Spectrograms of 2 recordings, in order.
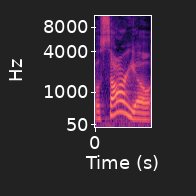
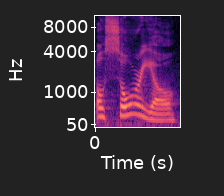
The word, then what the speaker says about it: Osorio: full name you know I was saying your last name wrong for a long time I'd be like osario and I watched all your interviews and I see how you pronounce it and I'm like it's Osorio I think it is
